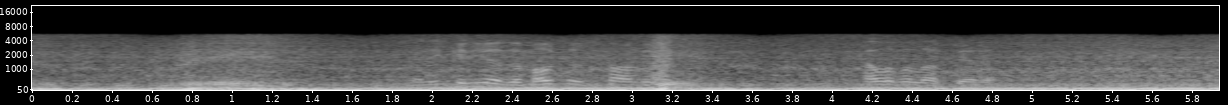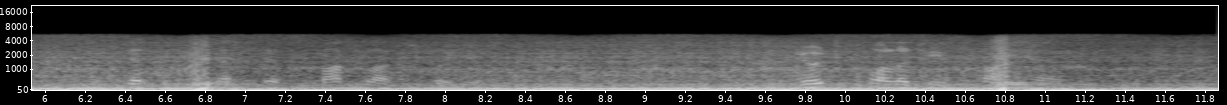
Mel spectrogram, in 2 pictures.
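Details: Suzuki Hayabusa after a spark plug change, cold start with the chokes pushed in, idling just over 1000 rpm untouched: a deep, even engine drone that holds steady with no misfire or stumble, so the engine runs clean and healthy.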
